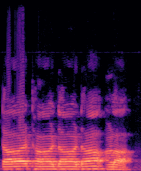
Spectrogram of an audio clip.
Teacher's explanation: मूर्धन्य से उच्चारण होता है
